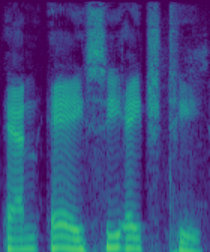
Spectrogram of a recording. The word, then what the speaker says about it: Nacht: It's actually spelled N-A-C-H-T. But the pronunciation is nacht, right?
